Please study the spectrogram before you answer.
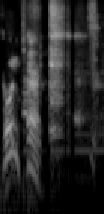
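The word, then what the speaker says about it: Gunther: for the braun breaker golf ziggler match it's pronounced gunter both those could be match of the weekend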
